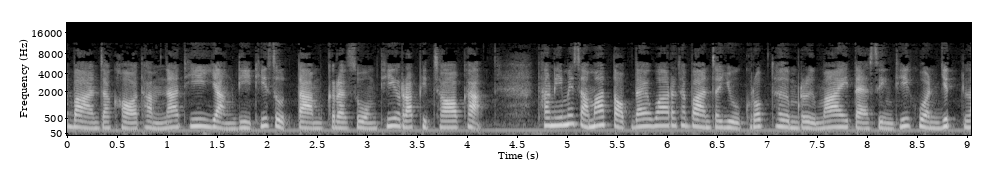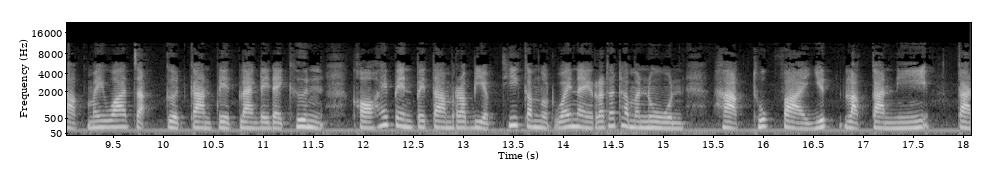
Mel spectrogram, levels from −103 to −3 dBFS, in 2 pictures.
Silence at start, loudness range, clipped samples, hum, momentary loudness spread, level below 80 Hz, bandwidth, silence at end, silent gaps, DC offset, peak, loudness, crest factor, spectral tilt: 0 s; 1 LU; under 0.1%; none; 6 LU; -56 dBFS; 11.5 kHz; 0 s; none; under 0.1%; -10 dBFS; -28 LUFS; 20 dB; -5.5 dB/octave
